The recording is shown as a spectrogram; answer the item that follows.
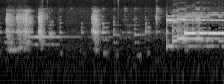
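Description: Tinny music played through a smartphone's small speaker: short bursts at first, then a held chord of steady tones starting about three seconds in.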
